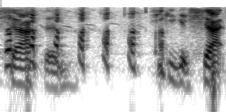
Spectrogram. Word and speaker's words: Coshocton: I never know it's pronounced Coshocton. – No, it's Coshocton.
